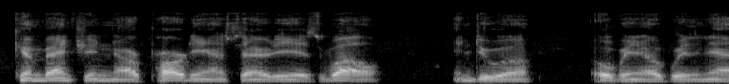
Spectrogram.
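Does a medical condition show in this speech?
Yes: ALS; losing speech and swallowing.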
